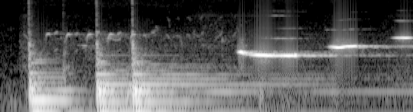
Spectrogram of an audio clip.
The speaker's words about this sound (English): I listen to a pied butcher bird, and I hear the same methodology. They have this little theme that they set up, and then they can wander off on all sorts of magical improvisations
